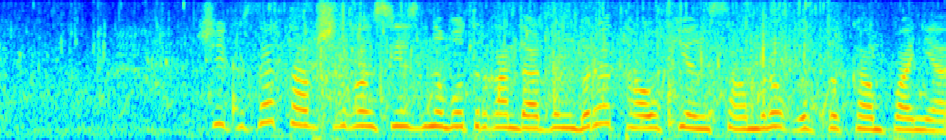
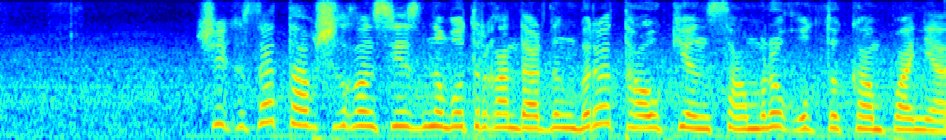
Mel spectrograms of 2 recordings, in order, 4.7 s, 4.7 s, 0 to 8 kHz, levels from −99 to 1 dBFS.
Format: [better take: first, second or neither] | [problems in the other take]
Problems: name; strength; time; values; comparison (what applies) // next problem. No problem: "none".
second | background sound (Gull, seagull / Waves, surf); 12 dB below the speech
